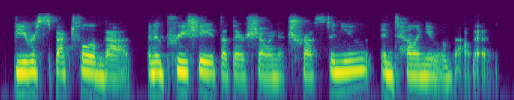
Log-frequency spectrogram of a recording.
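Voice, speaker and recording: A woman speaks at a fairly quick pace in a medium pitch with ordinary pitch variation, her voice somewhat breathy and the sound dry and close with no echo. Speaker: HR consultant. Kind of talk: tutorial. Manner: fast.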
